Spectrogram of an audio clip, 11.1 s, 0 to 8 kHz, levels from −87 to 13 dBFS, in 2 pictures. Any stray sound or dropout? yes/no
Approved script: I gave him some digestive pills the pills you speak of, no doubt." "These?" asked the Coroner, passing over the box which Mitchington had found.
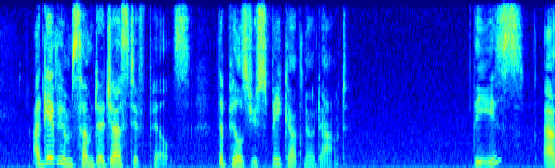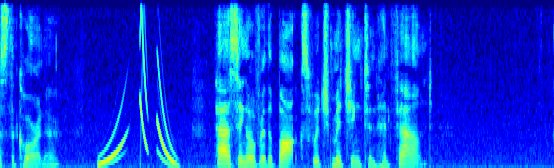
yes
